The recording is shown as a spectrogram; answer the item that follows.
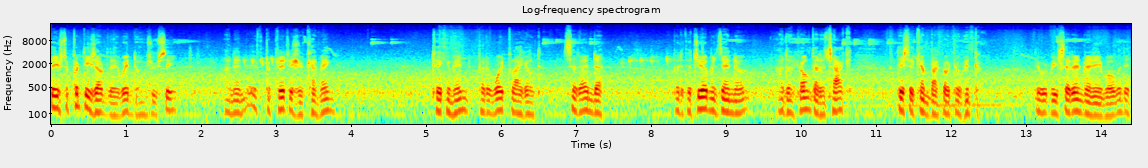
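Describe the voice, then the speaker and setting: Over noticeable background noise, a man talks at a very fast pace in a medium pitch with ordinary pitch variation, leaving long, frequent pauses. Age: 80s+. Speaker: war veteran. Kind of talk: interview answer.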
